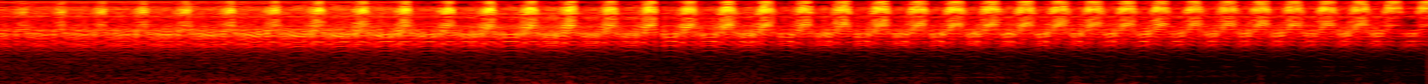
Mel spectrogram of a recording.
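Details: Bear cicada (Cryptotympana facialis) in Okinawa, newly emerged, still dusted with gold and wings not fully clear, singing unsteadily: a loud, harsh, high buzzing pulsed in rapid regular beats, about two or three per second, with a faint low rumble beneath.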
